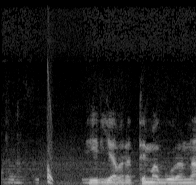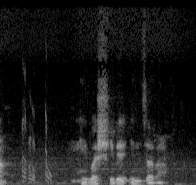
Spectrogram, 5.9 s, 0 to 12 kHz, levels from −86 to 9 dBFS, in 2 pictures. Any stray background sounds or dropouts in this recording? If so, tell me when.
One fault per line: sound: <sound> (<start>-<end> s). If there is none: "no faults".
sound: chirp (0.7-0.8 s)
sound: chirp (3.3-3.7 s)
